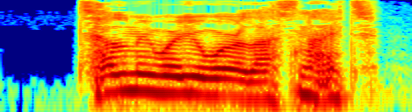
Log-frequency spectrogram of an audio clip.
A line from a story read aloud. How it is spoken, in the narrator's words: he panted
